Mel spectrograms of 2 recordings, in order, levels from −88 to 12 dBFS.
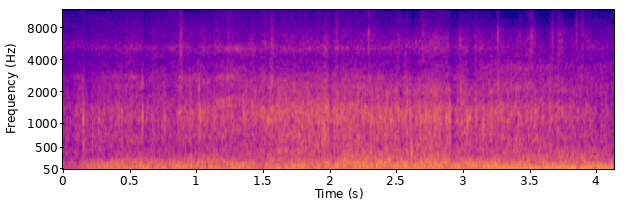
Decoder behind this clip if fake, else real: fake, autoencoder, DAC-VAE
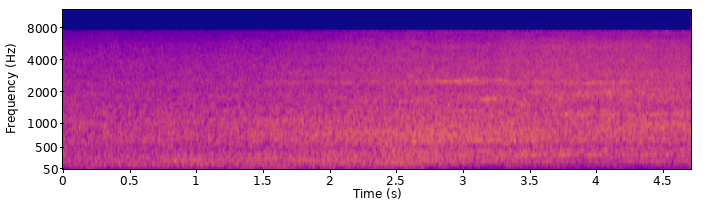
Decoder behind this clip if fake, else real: fake, autoencoder, DAC-VAE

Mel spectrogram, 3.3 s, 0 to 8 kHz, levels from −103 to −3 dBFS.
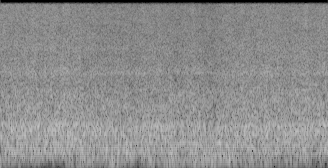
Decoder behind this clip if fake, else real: fake, autoencoder, DAC-VAE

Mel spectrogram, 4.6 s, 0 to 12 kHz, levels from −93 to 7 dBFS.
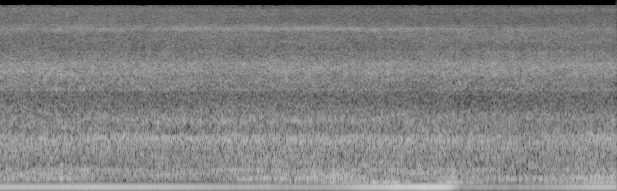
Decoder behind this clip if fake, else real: fake, autoencoder, DAC-VAE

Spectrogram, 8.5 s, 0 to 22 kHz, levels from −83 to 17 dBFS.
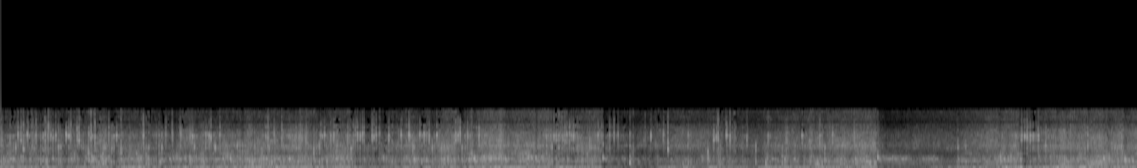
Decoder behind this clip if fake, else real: fake, autoencoder, DAC-VAE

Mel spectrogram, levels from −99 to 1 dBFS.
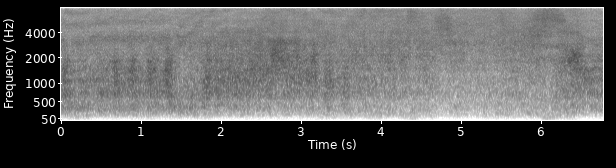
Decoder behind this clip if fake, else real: fake, autoencoder, DAC-VAE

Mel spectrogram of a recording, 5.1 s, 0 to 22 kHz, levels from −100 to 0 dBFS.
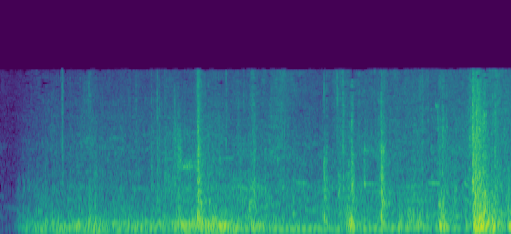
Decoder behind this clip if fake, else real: real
